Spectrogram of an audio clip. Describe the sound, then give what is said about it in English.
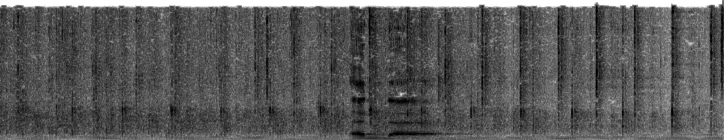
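A church audience claps steadily throughout to show they understand the teaching, a dense patter of many hands at moderate volume, with a brief swell of cheering voices midway and a speaker's voice faintly underneath. “Clap your hands if you understand.”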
